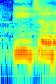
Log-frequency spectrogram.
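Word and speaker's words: teacher: यानी जो आर होता है वो बिल्कुल वो अंदर ही रख लेते हैं, क्योंकि उसका साउंड हमें प्रोनाउंस करना नहीं। क्योंकि जो नेटिव स्पीकर्स होते हैं वो कभी भी लास्ट में र का साउंड बोलते नहीं, क्योंकि उनकी जो इंग्लिश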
